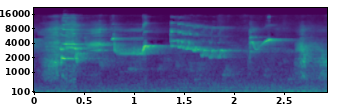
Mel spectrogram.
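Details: Black-winged starling, called rare and exotic, in lively song full of imitations: rich chattering notes flowing into long clear whistles that slide downward, then a sudden rising whistle and a scratchy ending.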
